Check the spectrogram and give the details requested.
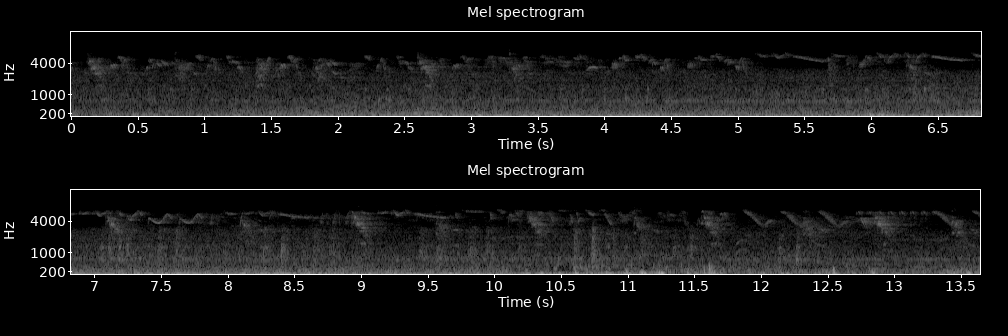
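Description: Small birds chirping in a quick run of short, falling chirps, over a low steady background rumble.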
